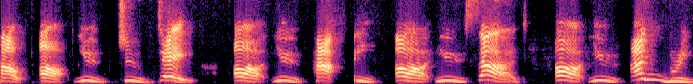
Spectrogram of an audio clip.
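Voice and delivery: slow, mechanical, robotic machine-like delivery. Suggesting ways to ask a group how they feel, demonstrating in a robot voice. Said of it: "You could do it like a robot".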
